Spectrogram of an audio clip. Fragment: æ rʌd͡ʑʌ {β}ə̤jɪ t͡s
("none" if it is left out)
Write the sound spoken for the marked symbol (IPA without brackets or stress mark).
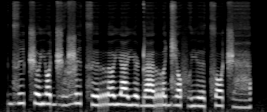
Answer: f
